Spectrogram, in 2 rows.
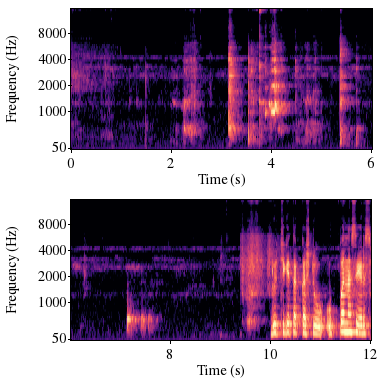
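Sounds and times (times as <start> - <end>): spoon scraping steel jar: 2.0 - 5.1, 9.4 - 10.1.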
